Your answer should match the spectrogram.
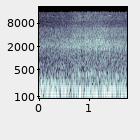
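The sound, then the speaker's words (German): Motor scooter traffic on the 30-kilometre road from Ubud to Changu drones on steadily, a dense low engine rumble with a grainy hiss above it, holding an even loudness throughout with no voices. “Für Kumang aber ist der Sound der Roller absolute Erleichterung.”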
